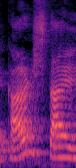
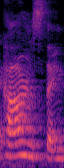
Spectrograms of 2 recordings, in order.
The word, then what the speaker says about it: Karnstein: Esse daqui é O Vampiro de Karnstein e Outras Histórias, do Sheridan Le Fanu. Tá? E é assim, gente, é Karnstein, não é Karnstein, como eu achei que fosse, porque eu assisti uns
